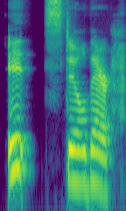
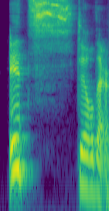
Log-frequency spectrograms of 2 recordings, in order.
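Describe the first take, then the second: First: The S sound is dropped before 'still'. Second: The S sound is held long into 'still'. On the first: The speaker calls it wrong. "if you don't do it correctly, it will sound like it's still there" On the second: The speaker calls it right. "You want to say it's still there. So you have to hold on to that S"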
